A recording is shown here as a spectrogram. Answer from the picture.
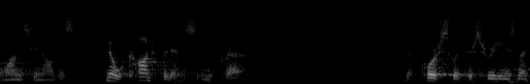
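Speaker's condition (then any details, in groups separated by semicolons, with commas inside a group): No condition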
